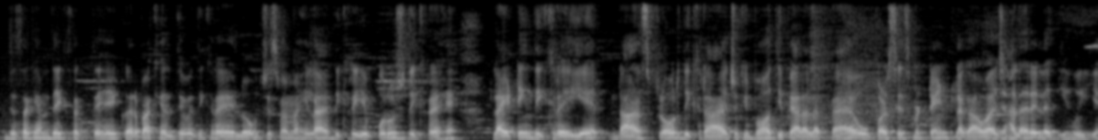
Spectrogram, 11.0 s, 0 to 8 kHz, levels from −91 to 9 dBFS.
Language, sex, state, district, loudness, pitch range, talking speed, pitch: Hindi, male, Bihar, Saran, -26 LUFS, 125-140 Hz, 265 wpm, 130 Hz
